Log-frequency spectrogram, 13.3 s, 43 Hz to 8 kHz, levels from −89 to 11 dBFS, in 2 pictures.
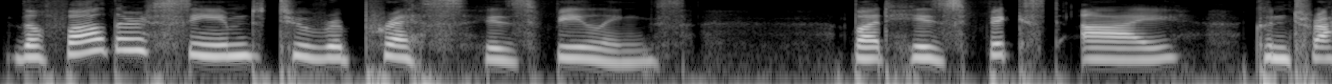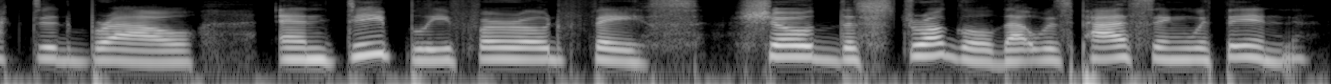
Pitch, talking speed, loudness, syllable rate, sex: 210 Hz, 110 wpm, -17 LUFS, 3.3 syllables/s, female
